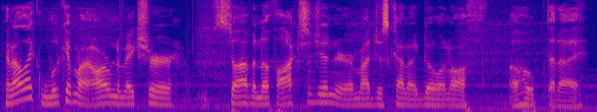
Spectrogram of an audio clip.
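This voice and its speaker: A laid-back man makes casual, joking comments into his desk mic as he plays. His voice sits at a middle pitch, and faint music plays behind him. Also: brisk, darkish tone. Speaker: gaming streamer. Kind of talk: casual let's-play commentary.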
